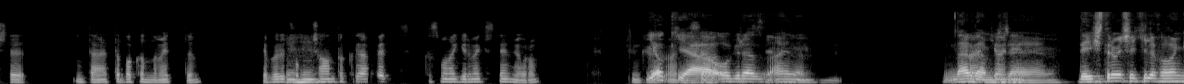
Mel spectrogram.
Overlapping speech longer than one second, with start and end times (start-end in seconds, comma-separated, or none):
6.5-8.2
